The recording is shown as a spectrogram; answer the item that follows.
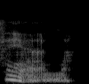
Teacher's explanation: some have th unvoiced just blowing out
